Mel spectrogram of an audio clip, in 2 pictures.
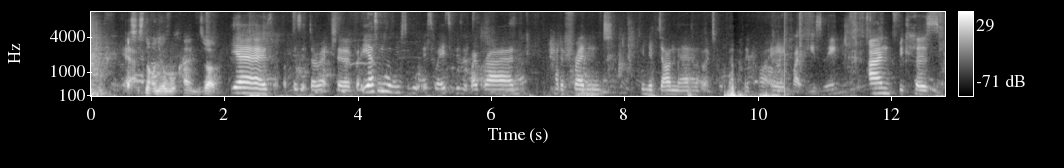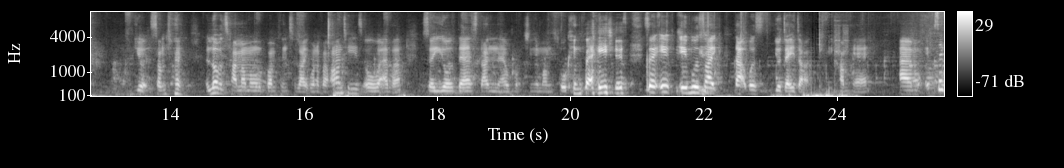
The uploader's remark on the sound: Members of Neighbourhood Theatre Company have curated this audio exploration of the market interviewing locals over the course of a weekend.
